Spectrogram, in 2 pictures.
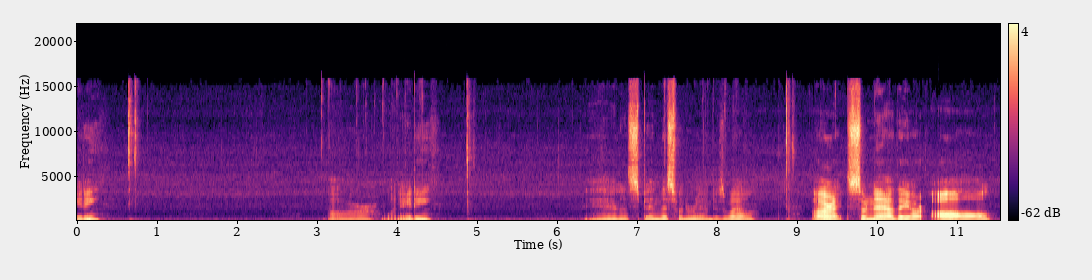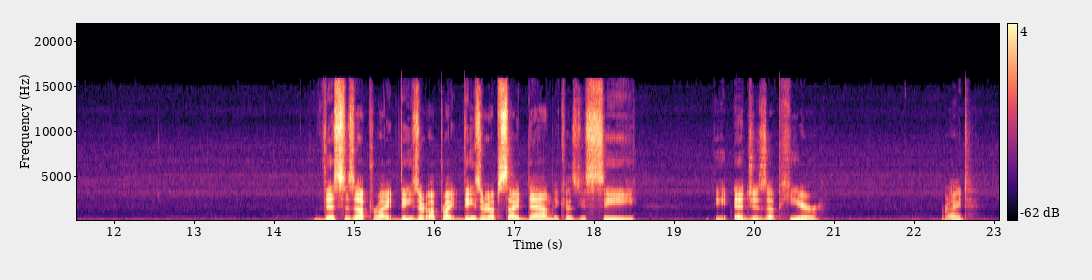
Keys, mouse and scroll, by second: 13.9 scroll down 5.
